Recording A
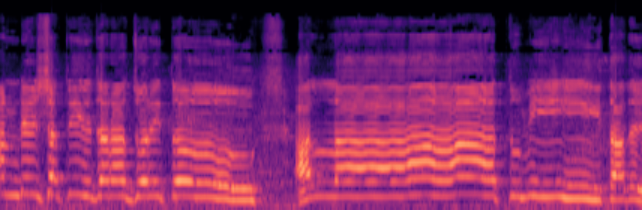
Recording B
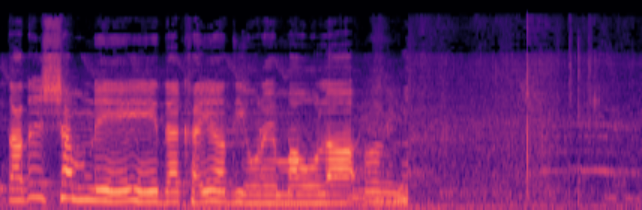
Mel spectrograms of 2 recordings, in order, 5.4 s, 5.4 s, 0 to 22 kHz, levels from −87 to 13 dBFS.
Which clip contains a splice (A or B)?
B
